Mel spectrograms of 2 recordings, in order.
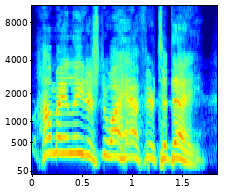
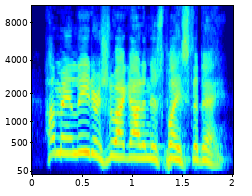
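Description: First: Asking again, much louder; louder repeat. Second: Said in the usual way. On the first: Real, not acted. Preacher pressing a small congregation, louder call. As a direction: push the crowd with a louder call. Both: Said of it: "Come on, four of you?".

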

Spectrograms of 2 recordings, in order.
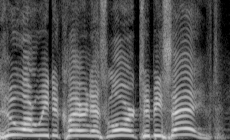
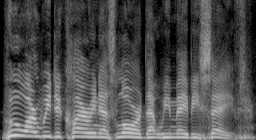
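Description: First: Loud, higher-pitched preacher's call; raised-voice rallying question; shout it out. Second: Said in the usual way. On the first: Real, not acted. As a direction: repeat it forcefully to rouse the congregation. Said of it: "come on, shout it out". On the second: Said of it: "I said".

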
